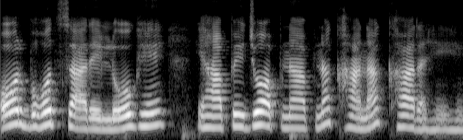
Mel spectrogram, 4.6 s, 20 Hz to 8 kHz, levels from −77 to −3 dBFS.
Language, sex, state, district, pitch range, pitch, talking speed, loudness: Hindi, female, Bihar, Vaishali, 195-245 Hz, 215 Hz, 180 wpm, -15 LUFS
